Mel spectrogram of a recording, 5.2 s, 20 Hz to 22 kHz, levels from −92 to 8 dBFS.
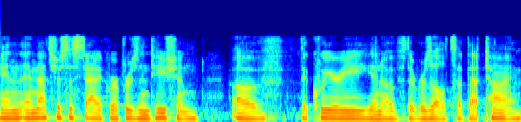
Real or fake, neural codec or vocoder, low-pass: fake; codec, 16 kHz, 8 kbps, FreqCodec, larger model; 7.2 kHz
